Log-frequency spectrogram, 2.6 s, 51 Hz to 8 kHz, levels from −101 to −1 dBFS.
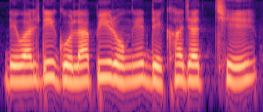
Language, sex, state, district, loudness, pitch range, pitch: Bengali, female, West Bengal, Alipurduar, -16 LUFS, 210-225 Hz, 215 Hz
